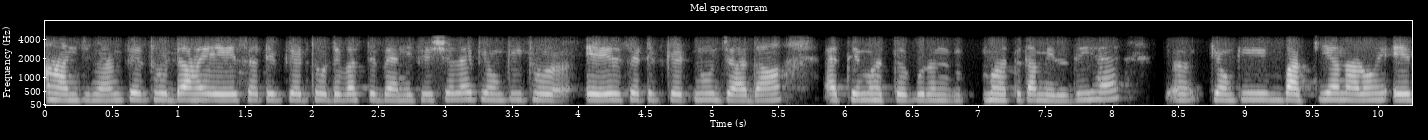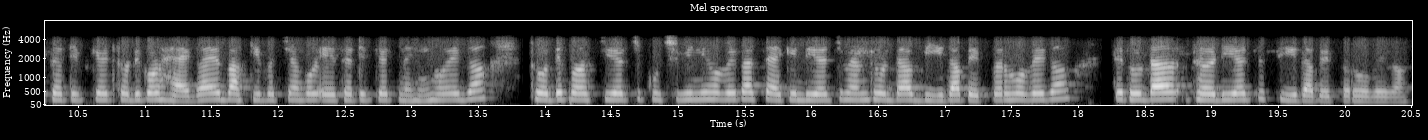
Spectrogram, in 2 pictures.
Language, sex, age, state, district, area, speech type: Punjabi, female, 18-30, Punjab, Mohali, rural, conversation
